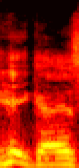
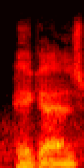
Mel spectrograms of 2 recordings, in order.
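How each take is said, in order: First: It is said with lively, energetic, varied pitch. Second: It is said quietly in a flat monotone. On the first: "Compared to be like" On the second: "it's so monotone that like sometimes it reminds me of like me when I'm trying to be quiet"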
